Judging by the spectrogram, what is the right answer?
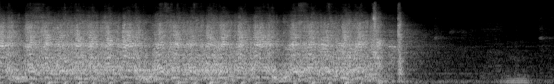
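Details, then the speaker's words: Studebaker engine first start attempt, battery scavenged from a scrap car and poorly charged: starter grinds round at roughly three turns a second for four seconds then stops; sluggish cranking from weak battery. "As per usual, my battery's not great. I tried charging it, but it is a battery that I found out of one of the kids' scrap cars, so there's a, you know, these usually work fine."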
